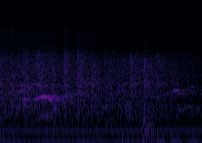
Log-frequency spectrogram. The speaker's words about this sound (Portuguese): Pode aplaudir que é para Jesus.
